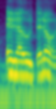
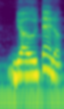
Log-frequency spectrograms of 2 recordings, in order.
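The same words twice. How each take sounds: First: "adulteró" with the weight on final RÓ; stress on last syllable. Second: "adultero" with the weight on TE; stress on second-to-last syllable. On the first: Teacher giving the third-person example, "adulteró" stressed on RÓ. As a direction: land on the end of "adulteró", adulteRÓ. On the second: Teacher giving the first-person example, "adultero" stressed on TE. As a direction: stress "adultero" as adulTEro, ending weak. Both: Shown as a demonstration. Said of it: "pero si digo adulteró".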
